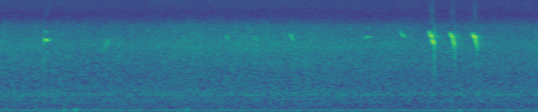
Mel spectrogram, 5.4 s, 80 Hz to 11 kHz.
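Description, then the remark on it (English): Soft, high flight calls of bird 4-3 coaxing a juvenile in: faint scattered chips early on, then a brief cluster of three or four sharper notes near the end, over a steady low hum with no talking. “Bird 4-3 coaxing the juvenile in with soft flight call.”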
